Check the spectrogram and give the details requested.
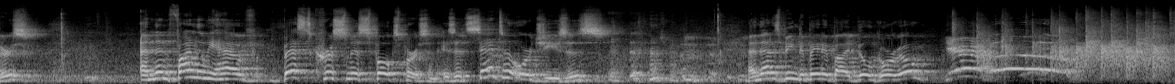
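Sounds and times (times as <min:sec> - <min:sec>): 
speech: 0:00.0 - 0:10.1
laughter: 0:06.1 - 0:07.5
crowd clapping and cheering: 0:09.5 - 0:11.7.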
